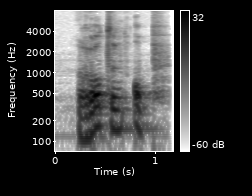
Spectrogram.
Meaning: inflection of oprotten: 1. plural present/past indicative 2. plural present/past subjunctive
- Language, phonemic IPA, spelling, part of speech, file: Dutch, /ˈrɔtə(n) ˈɔp/, rotten op, verb, Nl-rotten op.ogg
